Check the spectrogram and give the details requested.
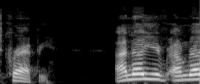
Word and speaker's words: crappie: Now, now listen, it's crappy. I know you I know you're from Mississippi and all that and you guys all say it wrong once you get outside of Georgia. It's crappy.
